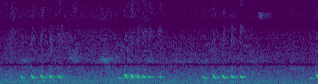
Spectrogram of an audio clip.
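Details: A barbet gives short bursts of rapid repeated notes, falling off at the end of each, about one burst per second.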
